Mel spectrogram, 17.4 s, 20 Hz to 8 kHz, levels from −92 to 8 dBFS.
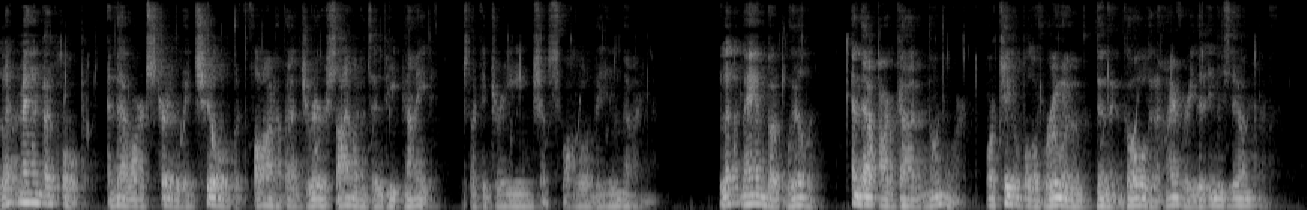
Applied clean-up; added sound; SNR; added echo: neural mask model DeepFilterNet 3.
